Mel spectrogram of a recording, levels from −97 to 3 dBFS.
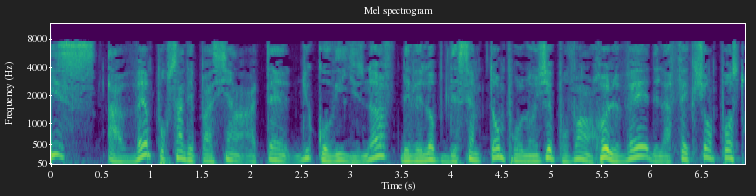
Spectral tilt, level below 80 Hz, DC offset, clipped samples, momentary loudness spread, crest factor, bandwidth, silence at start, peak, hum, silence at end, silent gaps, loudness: -4.5 dB/octave; -46 dBFS; under 0.1%; under 0.1%; 8 LU; 18 dB; 7.8 kHz; 0 s; -4 dBFS; none; 0.05 s; none; -23 LUFS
